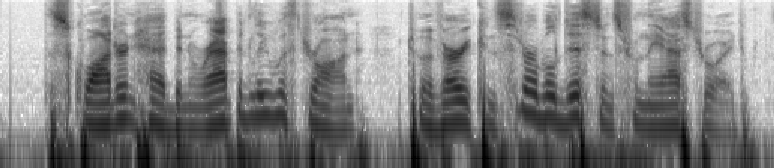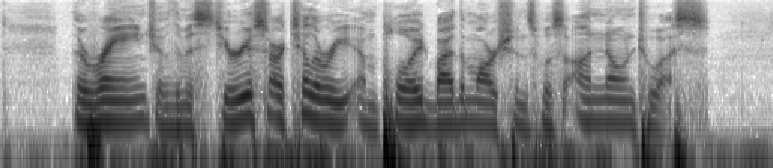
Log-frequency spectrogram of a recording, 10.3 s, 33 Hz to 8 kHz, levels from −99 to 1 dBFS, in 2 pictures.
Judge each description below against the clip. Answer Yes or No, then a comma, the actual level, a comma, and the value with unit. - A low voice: No, medium, 145 Hz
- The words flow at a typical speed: Yes, average, 165 wpm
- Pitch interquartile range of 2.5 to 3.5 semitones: Yes, average, 3.1 semitones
